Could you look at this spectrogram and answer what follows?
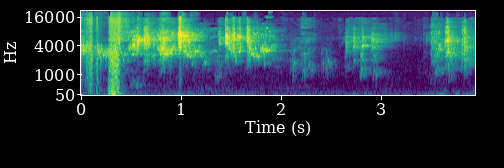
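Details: Budgerigar kept as a pet, chirping during play: one sharp low thump at the start, then bursts of high scratchy chatter separated by quiet gaps.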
